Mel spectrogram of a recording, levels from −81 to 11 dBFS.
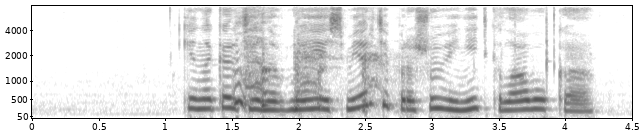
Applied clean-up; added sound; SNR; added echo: none; Cough; 9 dB; none.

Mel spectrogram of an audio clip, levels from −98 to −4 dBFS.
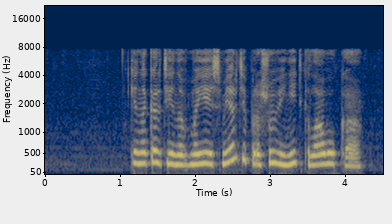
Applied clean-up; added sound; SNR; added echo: none; none; none; none.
